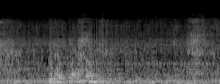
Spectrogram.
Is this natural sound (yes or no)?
no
